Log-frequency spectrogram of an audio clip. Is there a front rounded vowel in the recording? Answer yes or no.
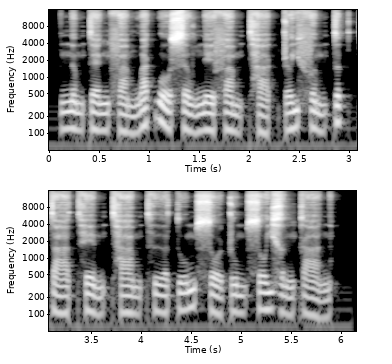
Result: no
